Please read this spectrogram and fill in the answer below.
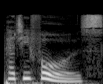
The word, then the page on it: petit four: anglais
